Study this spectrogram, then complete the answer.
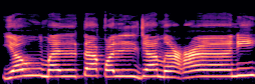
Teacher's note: عین کے پر کھڑی حرکات ہے، تو ہم اسے 2 یا 3 حرکت کے برابر کھینچ کے پڑھیں گے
